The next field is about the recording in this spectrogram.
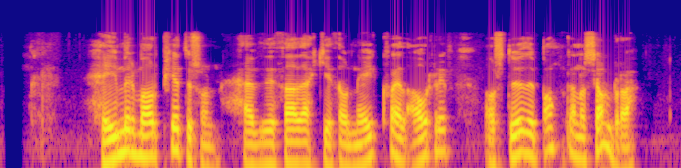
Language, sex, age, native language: Icelandic, male, 30-39, Icelandic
